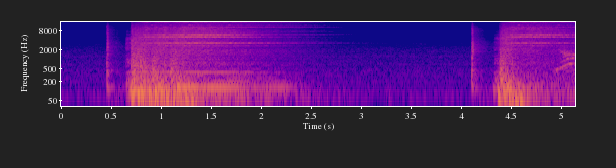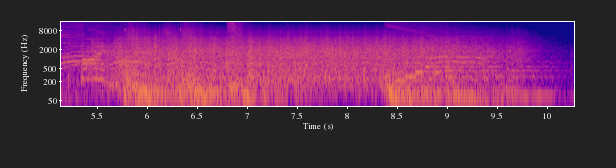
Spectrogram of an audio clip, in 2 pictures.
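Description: A soft-tip dart strikes the electronic dartboard with a sharp click, setting off a bright electronic sound effect from the machine. A second click about four seconds in sets off another effect and loud crowd cheering and shouting in a large hall, which fades near the end.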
